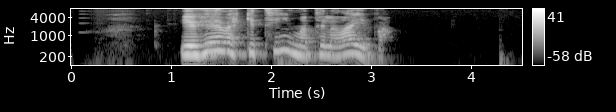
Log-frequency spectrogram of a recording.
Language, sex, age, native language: Icelandic, female, 50-59, Icelandic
